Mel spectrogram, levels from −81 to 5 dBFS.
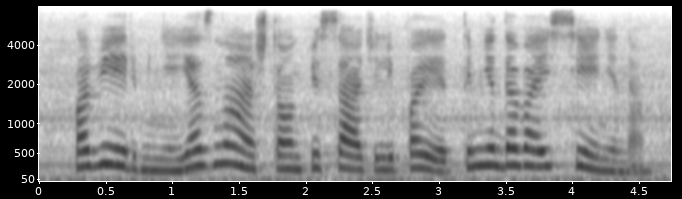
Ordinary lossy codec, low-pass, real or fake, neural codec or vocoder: none; 7.2 kHz; real; none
